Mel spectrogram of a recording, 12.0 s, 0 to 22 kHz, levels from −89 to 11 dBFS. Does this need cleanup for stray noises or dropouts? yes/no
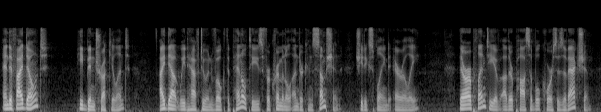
no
